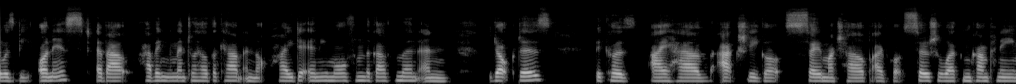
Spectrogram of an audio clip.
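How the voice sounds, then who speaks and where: A middle-aged woman from England, a charity founder giving a podcast interview, earnest and growing animated as she asks for help. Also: low voice, smooth, dry recording, clean studio sound. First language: English.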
